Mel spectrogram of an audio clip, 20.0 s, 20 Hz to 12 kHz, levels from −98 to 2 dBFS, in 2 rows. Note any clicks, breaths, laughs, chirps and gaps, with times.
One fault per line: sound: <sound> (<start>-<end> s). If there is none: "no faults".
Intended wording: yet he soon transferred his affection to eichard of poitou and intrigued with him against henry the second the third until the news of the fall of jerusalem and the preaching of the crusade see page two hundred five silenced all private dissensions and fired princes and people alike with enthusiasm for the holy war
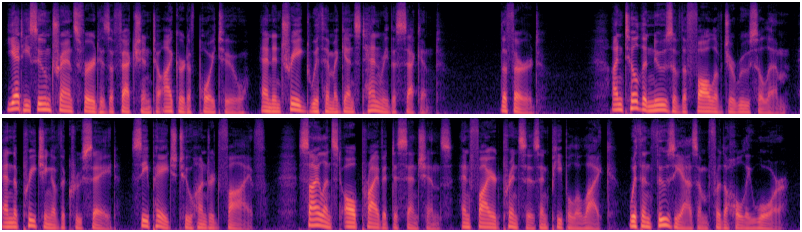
no faults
